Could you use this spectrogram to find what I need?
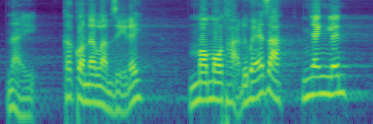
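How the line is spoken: Loud shout. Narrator (Vietnamese): lấy hơi mà hét lên

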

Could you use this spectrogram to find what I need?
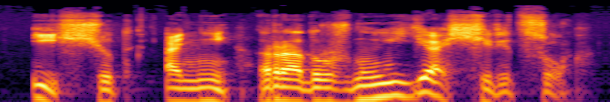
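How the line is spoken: Growling. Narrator (Russian): рычала она

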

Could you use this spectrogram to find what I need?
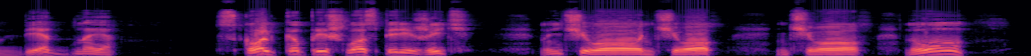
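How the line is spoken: Soothing mumble. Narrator (Russian): Лужин бормотал

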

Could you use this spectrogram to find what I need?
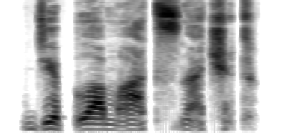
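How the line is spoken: Grumbling. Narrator (Russian): проворчала

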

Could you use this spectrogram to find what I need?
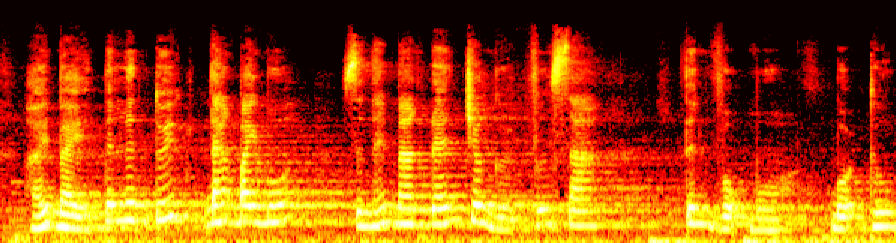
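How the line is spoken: Soft singing. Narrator (Vietnamese): Mã Cát nhẹ nhàng cất tiếng hát

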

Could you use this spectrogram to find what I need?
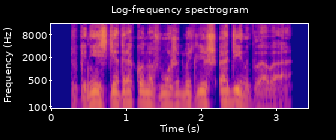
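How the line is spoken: Hissing. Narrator (Russian): прошипел Драгнар

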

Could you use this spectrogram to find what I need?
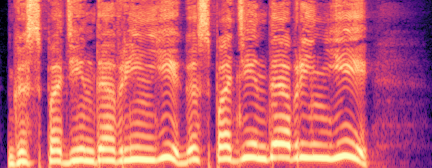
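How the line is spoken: Strangled shout. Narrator (Russian): закричала Валентина сдавленным голосом

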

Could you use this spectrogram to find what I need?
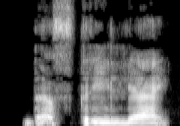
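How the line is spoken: Grumbling. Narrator (Russian): пробурчала тьма

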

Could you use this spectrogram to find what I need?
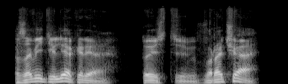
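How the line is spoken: Barking over crowd noise. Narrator (Russian): рявкнул я, перекрикивая галдеж толпы

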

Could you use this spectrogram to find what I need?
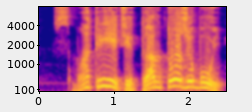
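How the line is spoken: Exclamation. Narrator (Russian): воскликнул Снежок

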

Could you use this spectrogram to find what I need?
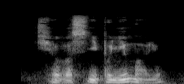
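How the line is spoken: Mumbling. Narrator (Russian): промямлил Пирсон

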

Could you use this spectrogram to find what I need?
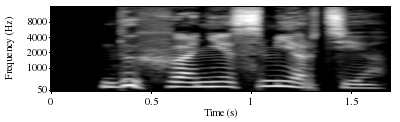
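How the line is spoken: Hissing in helpless fury. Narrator (Russian): с бессильной яростью процедил Тхирайм

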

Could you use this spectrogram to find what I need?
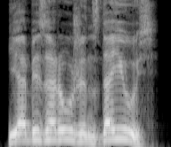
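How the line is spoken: Shouting. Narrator (Russian): он закричал

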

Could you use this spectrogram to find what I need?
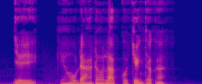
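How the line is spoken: Trembling voice. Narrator (Vietnamese): Mình lại kể tiếp với cái giọng vẫn còn run run

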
